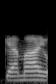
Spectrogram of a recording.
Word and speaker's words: Gamay: So I just think it's easy to pronounce Gamay, although some people might start calling it Gammy if they drink too many.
